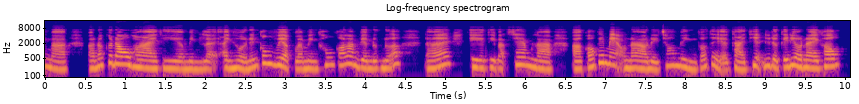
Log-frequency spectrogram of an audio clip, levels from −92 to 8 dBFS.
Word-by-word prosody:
mà, 190 -6 0 0.3
à, 200 - -3
nó 240 - +1
cứ 330 - +1
đau 295 -2 +6
hoài 210 -3 +3
thì, 200 -1 -1
à, 185 - -2
mình 185 0 -3
lại 190 -1 -2
ảnh 210 -2 0
hưởng 200 -3 +1
đến 220 +5 -1
công 310 0 0
việc 230 -8 +3
là 190 - -1
mình 190 0 -2
không 270 +4 -7
có 270 -1 0
làm 295 -4 +1
việc 210 -3 0
được 195 +1 -3
nữa. 235 +10 -1 0.3
Đấy, 230 +9 +1 0.2
thì 220 -3 0
thì 215 -2 -3
bạn 195 - -5
xem 280 -3 -1
là, 190 -4 0 0.2
à, 190 0 +2
có 225 +3 0
cái 335 - +2
mẹo 285 -8 +3
nào 205 -2 +1
để 180 -2 -1
cho 250 - -1
mình 225 -8 -1
có 215 +3 -4
thể, 265 - -2
à, - - -1
cải 175 0 +1
thiện 255 +5 -1
đi 250 - -1
được 225 - 0
cái 225 - +2
điều 250 -2 +3
này 210 -2 +3
không? 240 +3 +2
215 Hz, 285 wpm, -20 LUFS, 195-255 Hz, 0.3 s, đau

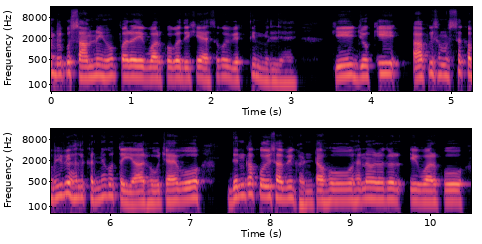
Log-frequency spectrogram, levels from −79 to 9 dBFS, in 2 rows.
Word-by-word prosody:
बिल्कुल 190 +3 -1
सामने 165 -3 +2
ही 170 - -1
हो 165 +2 0
पर 160 -1 +4
एक 160 -2 +6
बार 150 -1 +2
को 150 +1 -3
वो 155 - +4
देखिए 145 +1 0
ऐसा 140 +2 -2
कोई 160 -1 -2
व्यक्ति 140 +5 -5
मिल 130 -5 -7
जाए, 115 -1 -10 0.5
कि 170 +3 +2
जो 165 0 +1
कि 195 -1 +1 0.2
आपकी 165 +6 +2
समस्या 185 +3 -5
कभी-भी 190 +6 +3
हल 175 -4 -1
करने 165 +3 -2
को 200 - -3
तैयार 130 -1 +1
हो, 130 0 -3
चाहे 145 +1 +2
वो 160 +3 +2 0.3
दिन 175 +6 0
का 220 - +2
कोई-सा 185 -4 +2
भी 170 +1 -1
घंटा 130 0 -4
हो, 145 +1 -1
है 150 - -3
ना? 160 +2 0
और 160 - +3
अगर 155 -1 +1
एक 145 -1 -1
बार 140 -1 +3
को, 140 0 +1
155 Hz, 235 wpm, -23 LUFS, 140-175 Hz, 0.5 s, एक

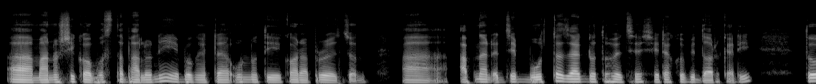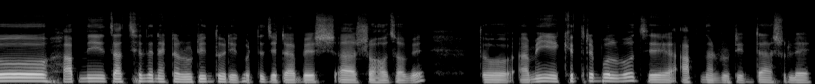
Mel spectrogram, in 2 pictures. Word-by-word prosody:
আ - - +7 0.2
মানসিক 110 +4 +1
অবস্থা 110 +4 -2
ভালো 110 0 +3
নেই 155 +1 +1
এবং 115 -1 +1
এটা 105 +1 0 0.2
উন্নতি 110 -1 -1 0.2
করা 105 -2 +3
প্রয়োজন। 100 -5 +1 0.5
আ - - +1 0.5
আপনার 120 -1 0 0.2
যে, 125 - +3 0.2
বোধটা 115 +8 +3
জাগ্রত 125 -1 +3
হয়েছে 120 0 0
সেটা 110 0 -1
খুবই 115 0 -1
দরকারি। 95 - -2 0.6
তো 150 - +7 0.7
আপনি 140 +2 -3 0.2
চাচ্ছিলেন 145 +3 -1
একটা 130 - -3
routine 130 +3 -1
তৈরি 120 -5 +1
করতে - - -5
যেটা 105 0 0
বেশ 105 0 +2 0.3
আ - - +3 0.2
সহজ 95 -2 -2
হবে। 95 +2 -2 0.6
তো 110 - -1 0.4
আমি 125 +7 -1
এক্ষেত্রে 145 +3 -4
বলব 150 -1 +2 0.2
যে, 110 - 0 0.3
আপনার 105 0 -7
routine 100 +1 -7
টা 110 - -3
আসলে 105 -1 -4
110 Hz, 145 wpm, -24 LUFS, 105-125 Hz, 0.7 s, আ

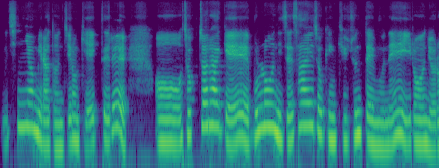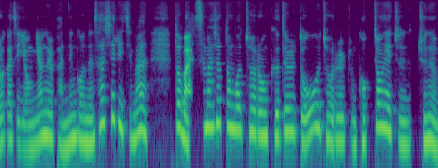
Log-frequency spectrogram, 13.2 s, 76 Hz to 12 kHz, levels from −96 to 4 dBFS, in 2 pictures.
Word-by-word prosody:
그 165 - -17
신념이라든지 195 - -1
이런 175 0 -1
계획들을 170 - -3 0.4
어 165 0 +1
적절하게 200 - +2
물론 255 +3 +3
이제 180 -2 -1
사회적인 220 -6 0
기준 185 +3 -1
때문에 160 +2 -1
이런 165 -1 0
여러 145 +5 -2
가지 180 -4 -6
영향을 170 +8 0
받는 160 +2 0
거는 170 -2 +2
사실이지만 245 - 0 0.4
또 265 -3 +2
말씀하셨던 260 +6 +3
것처럼 225 -4 +2
그들도 215 +3 0
저를 175 -4 -2
좀 155 -2 -6
걱정해 225 +9 +1
주 160 -7 -4
주는 170 -4 +1
185 Hz, 320 characters per minute, -26 LUFS, 165-235 Hz, 0.4 s, 물론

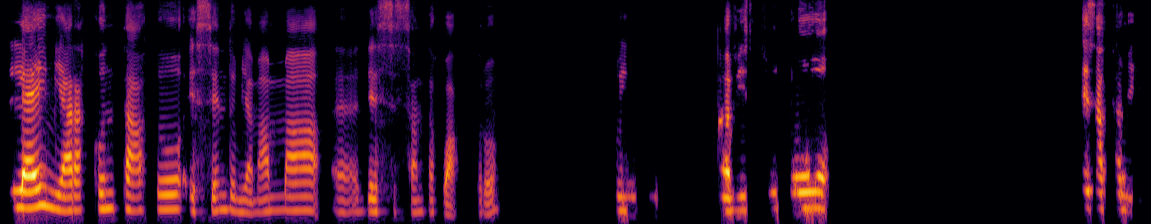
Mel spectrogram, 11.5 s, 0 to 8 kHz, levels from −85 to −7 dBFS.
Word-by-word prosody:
lei, 225 +2 +10
mi 215 -4 -1
ha 180 - +5
raccontato, 200 +1 -2
essendo 180 +2 -8
mia 160 -2 -8
mamma, 185 +3 -5
ehm, 165 -1 -14
del 170 -1 -5
'64 165 0 -11 1.2
quindi 180 0 -10 0.8
ha 355 - +7
vissuto 210 +2 0 2.5
Esattamente. 210 -4 -4
185 Hz, 75 wpm, -24 LUFS, 180-210 Hz, 2.5 s, lei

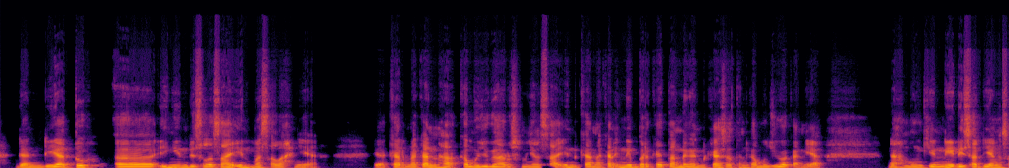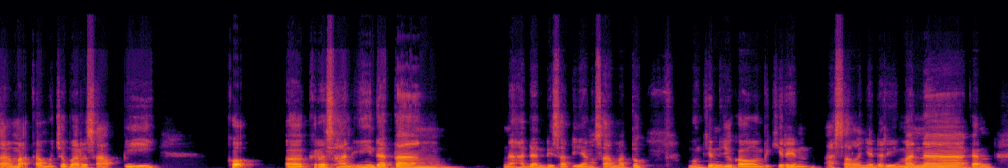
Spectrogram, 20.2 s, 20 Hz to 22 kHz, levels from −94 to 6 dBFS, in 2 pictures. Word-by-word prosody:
dan 120 0 0
dia 135 +3 +4
tuh, 205 0 +1
eee, 130 -1 +4
ingin 165 +3 0
diselesaiin 140 +3 +1
masalahnya 120 -1 -4 0.6
ya - - -2
karena 125 0 0
kan 170 0 +4
hak 130 -5 -1
kamu 135 +1 +1
juga 130 -1 +2
harus 130 0 -4
menyelesaiin 125 +4 -2
karena 125 -1 0
kan 155 - +2
ini 160 +1 +2
berkaitan 245 - 0
dengan 125 -2 0
kesehatan 120 0 0
kamu 120 -1 -1
juga 130 0 +2
kan - - -11
ya. - - -3 0.7
Nah 115 -1 -1
mungkin 120 +3 -1
nih 155 +1 +5
di 130 - +4
saat 135 -1 0
yang 125 0 +2
sama 125 +5 0
kamu 130 0 -2
coba 125 -1 +1
resapi 135 - -1 0.7
kok, - - +3 0.2
eee, 135 -2 +4
keresahan 130 0 +1
ini 150 +2 +1
datang? 145 -3 +3 0.6
Nah 135 -1 -2
dan 120 -1 +1
di 125 - 0
saat 125 - -3
yang 130 -1 -1
sama 125 -1 -2
tuh 200 0 -3 0.4
mungkin 145 +6 -1
juga 140 -3 +2
kamu 130 0 +1
pikirin 140 0 0 0.2
asalnya 120 +1 -2
dari 120 +1 -1
mana 155 0 +3
kan, 155 +2 0
130 Hz, 165 wpm, -23 LUFS, 125-150 Hz, 0.7 s, nih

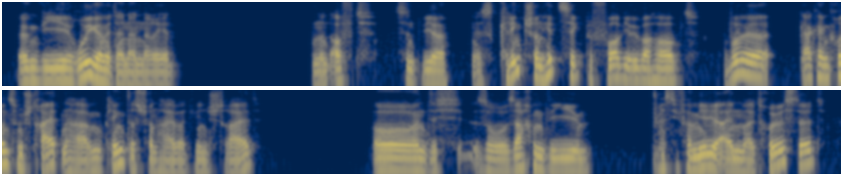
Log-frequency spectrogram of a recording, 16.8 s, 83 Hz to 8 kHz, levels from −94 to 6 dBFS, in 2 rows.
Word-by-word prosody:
irgendwie 110 +1 +2
ruhiger 120 +4 +6
miteinander 90 -3 0
reden. 90 -1 -3 1.4
Und 90 - -5
dann 90 - -5
oft - - -4 0.2
sind 105 -1 -7
wir 100 -1 +1 0.2
es 95 0 -11
klingt 195 - +1
schon 125 - +2
hitzig 145 -4 -1
bevor 125 +1 0
wir 125 - -1
überhaupt 110 -1 0 0.2
obwohl 155 +6 +2
wir, 145 -2 +6
äh, - - -5 0.3
gar 130 - -1
keinen 135 -1 +1
Grund 145 +3 +2
zum 125 -5 -4
Streiten 110 -1 0
haben, 95 +1 -3
klingt 135 +8 -1
das 110 - -4
schon 90 -4 -6
halb 90 -1 -6
wie - - -7
'n 90 0 -7
Streit 90 0 -3 1.2
und 100 -2 +4
ich 95 0 -9
äh, - - -19
so 95 -2 -2
Sachen 115 0 -1
wie, 100 0 -1 0.8
das 110 0 -9
die 115 - -13
Familie 115 +3 +3
einen 95 0 +1
mal 90 -1 -3
tröstet. 145 - 0
105 Hz, 155 wpm, -24 LUFS, 95-125 Hz, 1.4 s, ruhiger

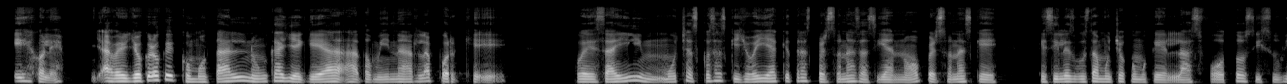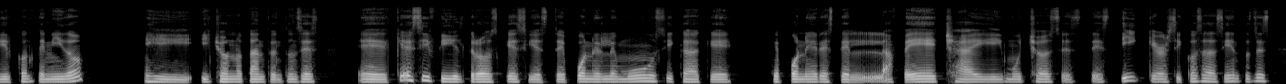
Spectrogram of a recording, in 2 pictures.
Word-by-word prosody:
Híjole, 155 -2 -1 0.2
y - - -11
a 150 - +7
ver, 145 0 +7
yo 155 0 +8
creo 200 +1 +7
que 210 -2 +5
como 125 -2 0
tal 145 +8 +4
nunca 140 +2 +2
llegué 120 -4 +4
a 130 -2 +4
a - - +1
dominarla 120 +5 -1
porque, 130 -4 -2 0.6
pues, 125 0 +2
hay 155 +8 +3
muchas 130 +4 -2
cosas 170 +3 -3
que 125 - -3
yo 120 0 -2
veía 140 +2 +3
que 150 +1 -4
otras 155 -1 -4
personas 125 0 -1
hacían, 110 0 -2
¿no? 110 +6 -1
Personas 125 +2 -1
que, 115 -1 -3 0.4
que 125 - -4
sí 125 - 0
les 130 0 +2
gusta 125 +3 0
mucho 130 +1 -1
como 115 -1 -4
que 110 -3 -2
las 110 +2 -3
fotos 130 +3 -3
y 115 - -5
subir 115 0 -4
contenido, 125 -1 0 0.6
y 115 -5 -2
y 125 -1 -3
yo 125 -1 +2
no 125 0 0
tanto. 120 -1 0
Entonces, 120 +2 -2 0.4
eh, 115 -2 +2
que 200 - +1
si 185 0 +1
filtros, 125 -4 +1
que 125 0 -1
si, 115 -2 -4
este, 115 +1 -3
ponerle 125 -1 0
música, 130 -1 0
que 115 +2 -3 0.3
que 130 - -1
poner 125 0 +1
este 125 -2 -1
la 110 +2 -2
fecha 125 0 +1
y 115 0 -2
muchos 120 +1 -3
este, 110 +1 -7
stickers 130 -2 -4
y - - -7
cosas 135 +1 -3
así. 140 +3 -3
Entonces, 145 +2 -4
125 Hz, 165 wpm, -22 LUFS, 120-140 Hz, 0.6 s, yo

